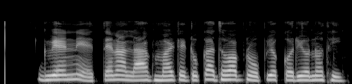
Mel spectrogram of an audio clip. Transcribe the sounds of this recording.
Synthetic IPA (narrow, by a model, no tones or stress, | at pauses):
ɡʋeɳːet̪enalabʱmaʈeʈukad͡ʒəʋabnoupjoɡ̚kəɾjonət̪ʰi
